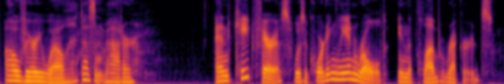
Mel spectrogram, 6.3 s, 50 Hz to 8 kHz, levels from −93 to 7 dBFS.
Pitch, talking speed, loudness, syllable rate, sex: 165 Hz, 150 wpm, -17 LUFS, 5.0 syllables/s, female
